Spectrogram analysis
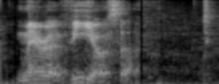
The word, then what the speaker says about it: Maravillosa: Actually, I think that'd be Maravillosa. Two L's is pronounced Y.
